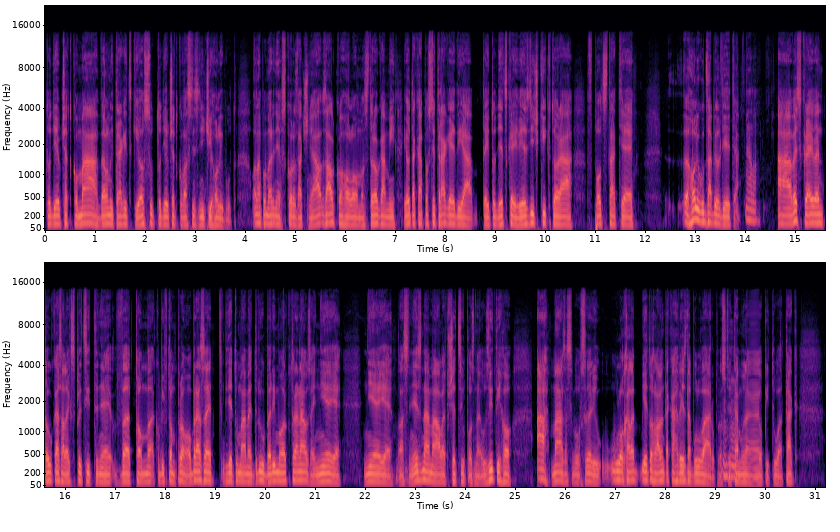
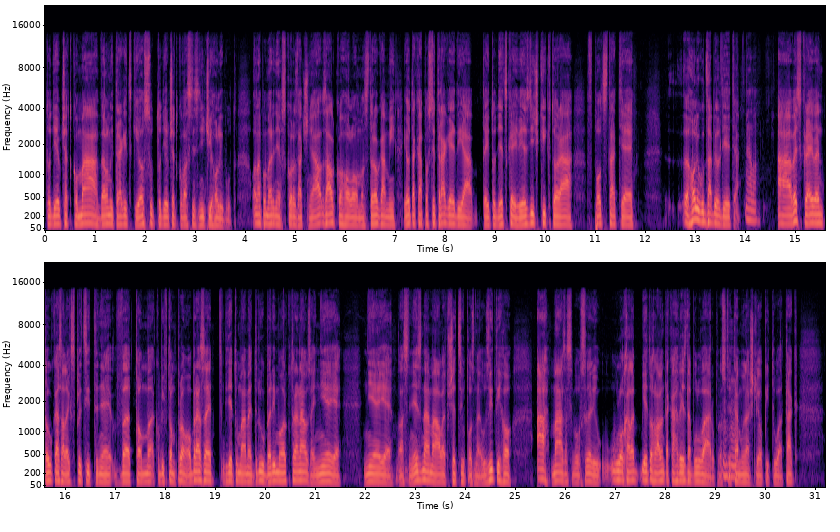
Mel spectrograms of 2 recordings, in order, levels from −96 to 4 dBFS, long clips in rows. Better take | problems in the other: second | audio freezing; at 30 s

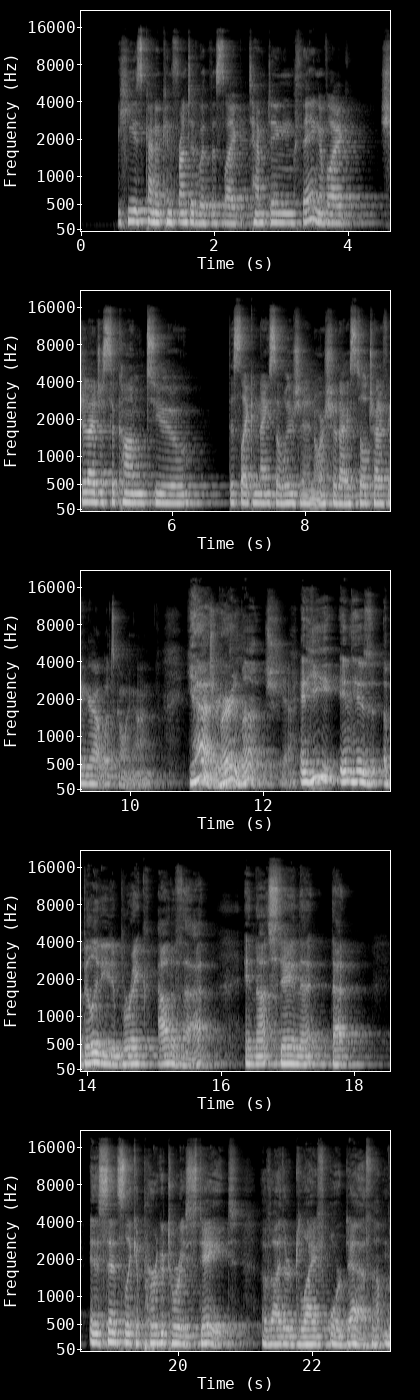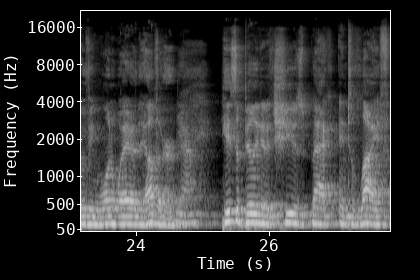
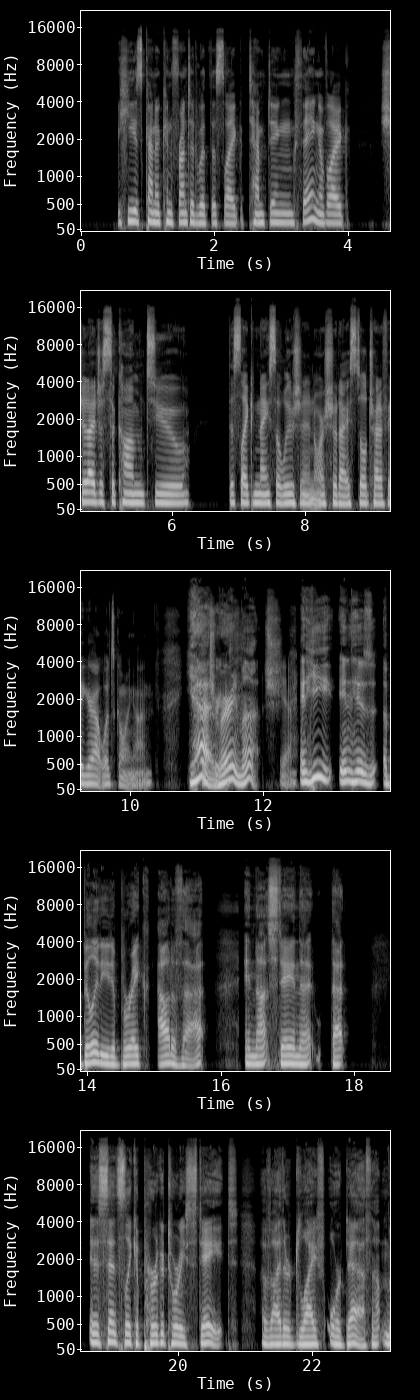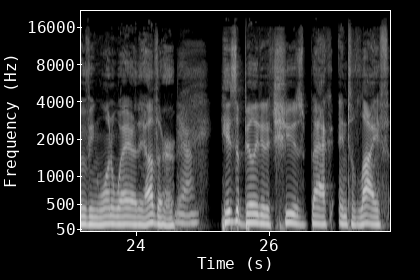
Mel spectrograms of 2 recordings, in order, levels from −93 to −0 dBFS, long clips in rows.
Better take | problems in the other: second | room echo; slight; dies away in 0.7 s

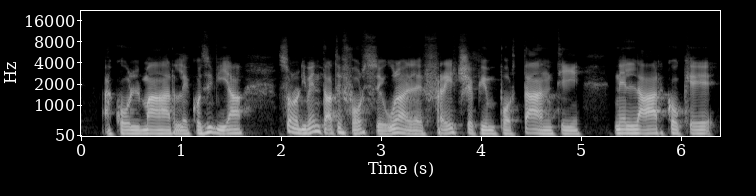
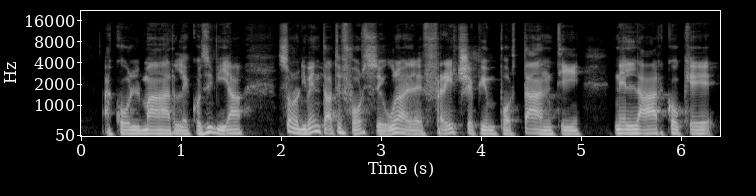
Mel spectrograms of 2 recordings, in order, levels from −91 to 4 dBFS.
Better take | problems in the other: second | muffled; very; fading above 2 kHz

